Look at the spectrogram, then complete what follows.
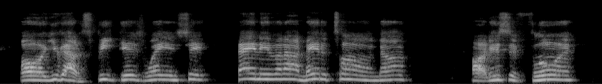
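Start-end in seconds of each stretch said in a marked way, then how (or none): none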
